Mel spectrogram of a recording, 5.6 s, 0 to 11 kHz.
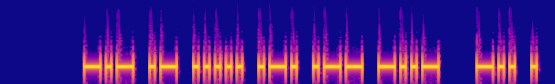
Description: Morse code, heard as a keyed tone, about 22 wpm, 700 Hz. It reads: KA5RWX DE
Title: USA Callsign DE Callsign - 6 Characters - 22wpm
